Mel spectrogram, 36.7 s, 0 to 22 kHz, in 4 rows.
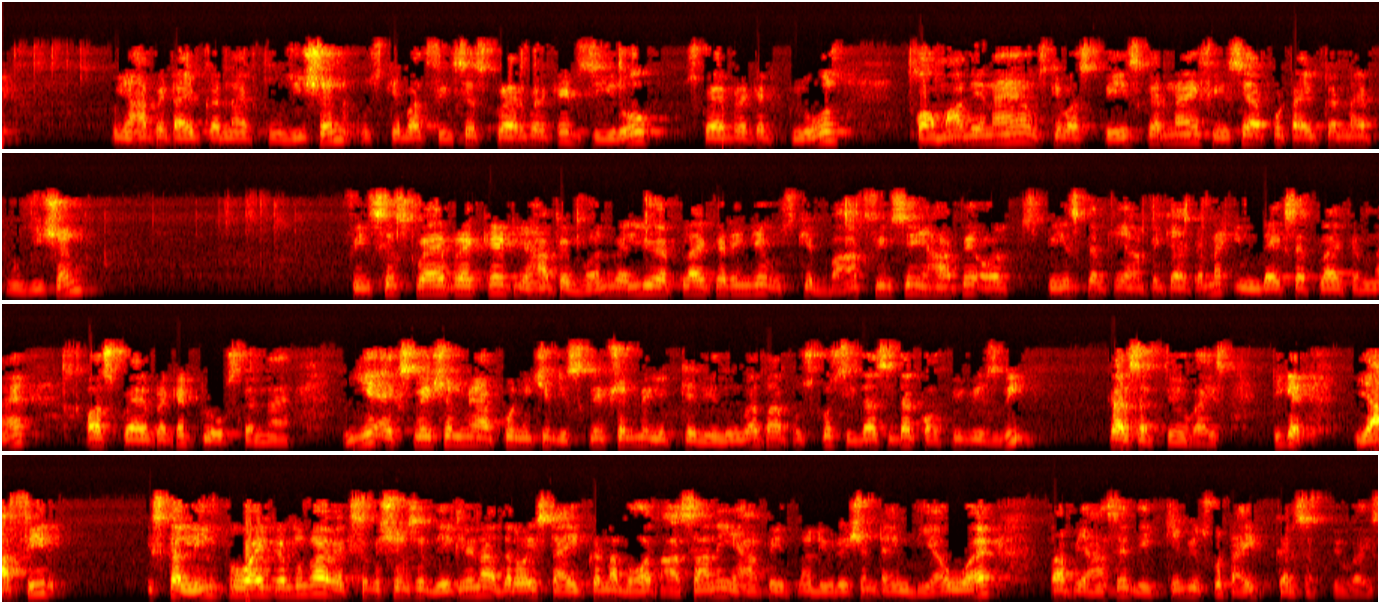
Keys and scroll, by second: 0.0-4.1 typing, 6.1 ', 6.9 space, 8.3-11.9 typing, 12.9 1, 13.5 ], 14.8-18.8 typing.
